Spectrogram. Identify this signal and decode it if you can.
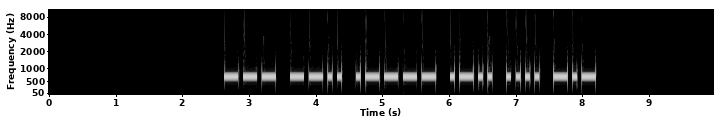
Morse code, heard as a keyed tone, about 17 wpm, 700 Hz. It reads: OZ1LHK
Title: DXCC-100 Call Signs - 6 Characters - Repeated 2x - 17wpm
